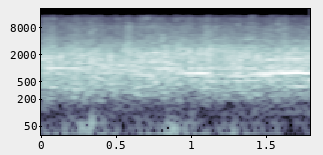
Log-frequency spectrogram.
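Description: Crowd at a Keller Indians high school baseball state semifinal clapping and cheering, a steady dense wash of applause from the stands, with a faint voice underneath.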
